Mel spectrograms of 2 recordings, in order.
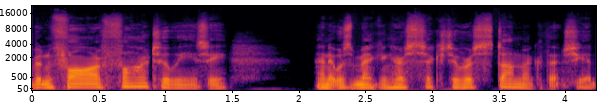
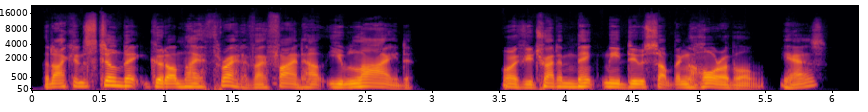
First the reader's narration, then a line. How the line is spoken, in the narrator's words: Seraphine echoed tightly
